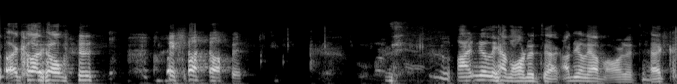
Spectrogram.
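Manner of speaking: talking through laughter. Unable to stop laughing as a hangout wraps up, laughing while talking. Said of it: "If you want to continue laughing".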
